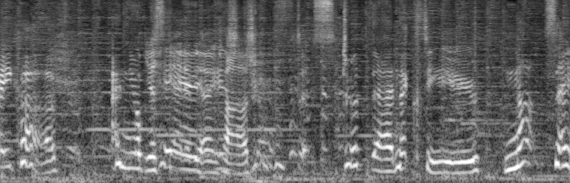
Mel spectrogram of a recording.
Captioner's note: laughs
